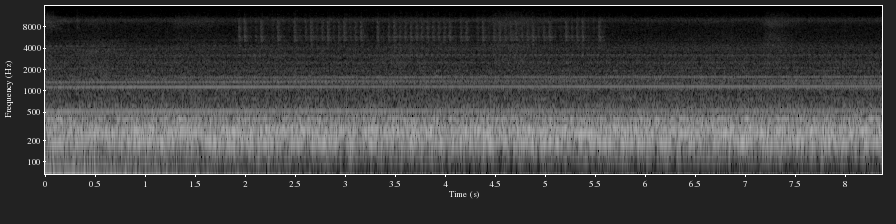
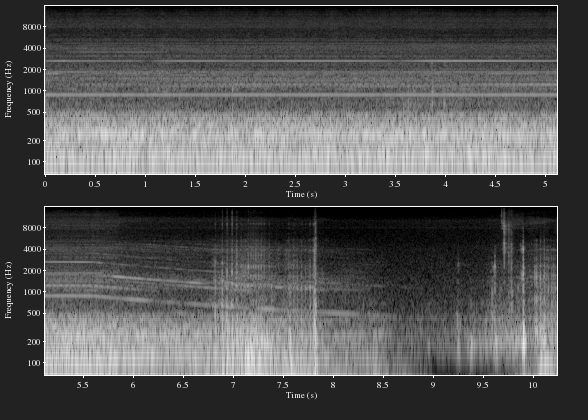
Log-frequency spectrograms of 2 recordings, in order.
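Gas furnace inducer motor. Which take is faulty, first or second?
second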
